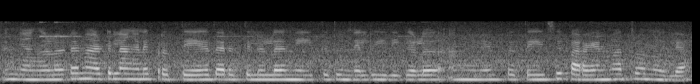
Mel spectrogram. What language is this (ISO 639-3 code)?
mal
